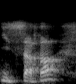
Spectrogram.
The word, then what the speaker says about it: Issachar: salaire, Dieu m'a donné un cadeau, mon enfant Issachar.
